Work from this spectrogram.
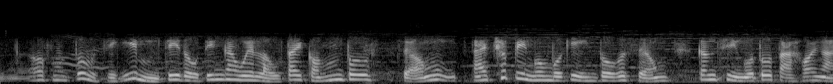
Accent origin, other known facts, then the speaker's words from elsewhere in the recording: Shanghai, China; now in Hong Kong; 我系上海人啦。以前系上海嘅时候咧，已经流行咗好多西曲啦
